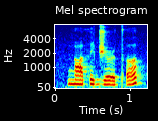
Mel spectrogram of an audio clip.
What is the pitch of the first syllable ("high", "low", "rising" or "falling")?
low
